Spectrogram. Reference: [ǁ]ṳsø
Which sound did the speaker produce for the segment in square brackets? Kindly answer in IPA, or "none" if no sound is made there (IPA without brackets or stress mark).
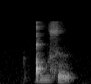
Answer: ǃ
